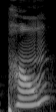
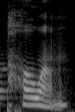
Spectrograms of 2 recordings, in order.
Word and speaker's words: poem: You can say poem, 1 syllable, or poem, 2 syllables.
